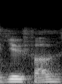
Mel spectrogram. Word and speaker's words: UFO: moon base with a UFO or a eupo some people like to refer to it uh given how that was largely regarded as the pronunciation of the uh object at the time of the program you've got Sky one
